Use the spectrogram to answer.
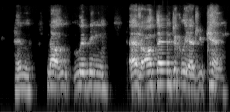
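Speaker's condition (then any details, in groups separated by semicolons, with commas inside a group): Cerebral palsy; full-time wheelchair user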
